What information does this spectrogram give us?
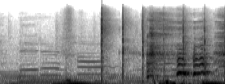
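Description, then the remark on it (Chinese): Sparse, awkward applause: a few isolated sharp claps, then a thin, uneven patter of clapping from a small number of hands, over faint tonal sounds in the background. “想起了很尬的掌声。”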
